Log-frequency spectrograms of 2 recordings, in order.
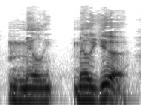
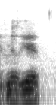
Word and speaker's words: milieu: Like, the one that came up over and over again was milieu, is the way it's supposed to be pronounced, I think. Milieu? – Yeah, milieu.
